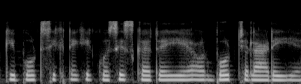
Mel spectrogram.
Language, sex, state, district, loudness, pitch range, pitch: Hindi, female, Bihar, Lakhisarai, -21 LUFS, 205-220 Hz, 210 Hz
